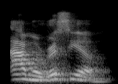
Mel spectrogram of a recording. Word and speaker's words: americium: nuclear weapons poisons etc americium yes that's how it's pronounced it's named after america by the way americium is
